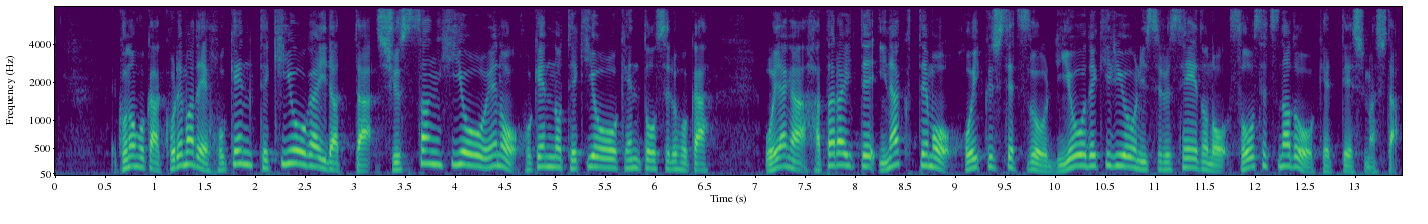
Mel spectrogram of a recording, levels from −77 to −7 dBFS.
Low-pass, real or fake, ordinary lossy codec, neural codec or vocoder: none; fake; none; codec, 16 kHz, 4.8 kbps, FACodec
